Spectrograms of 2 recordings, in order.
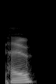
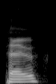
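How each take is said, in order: First: Country poo. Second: "Poo" in a light British accent. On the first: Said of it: "That sounded country". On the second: Telling her friend poo sounds better in a British accent. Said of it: "say it with a British accent". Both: Shown as a demonstration.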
